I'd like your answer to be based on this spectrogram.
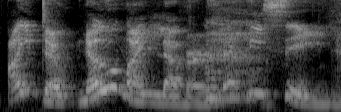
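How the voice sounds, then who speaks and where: A woman's voice: mid-range voice, huge pitch swings, unhurried, roomy sound, voice pushed up. A woman voicing Lorelei, a female adventurer in a tabletop game, with a put-on Welsh accent. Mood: playful.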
